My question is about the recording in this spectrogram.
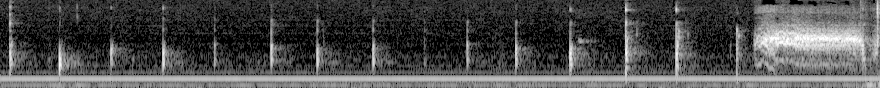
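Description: Quiet room tone: a faint steady electrical hum with light, evenly spaced ticks, about four a second.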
